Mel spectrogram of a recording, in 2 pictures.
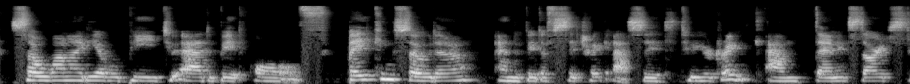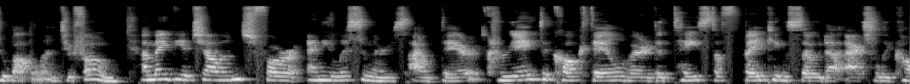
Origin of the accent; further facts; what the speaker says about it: Switzerland; as we are both from Switzerland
